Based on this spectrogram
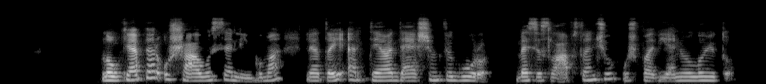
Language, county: Lithuanian, Kaunas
